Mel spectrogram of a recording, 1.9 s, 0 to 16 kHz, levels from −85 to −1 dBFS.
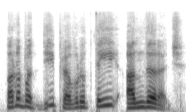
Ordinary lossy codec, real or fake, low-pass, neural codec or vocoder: AAC, 64 kbps; fake; 10.8 kHz; codec, 16 kHz in and 24 kHz out, 0.6 kbps, FocalCodec, streaming, 2048 codes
